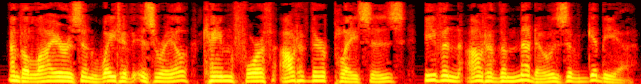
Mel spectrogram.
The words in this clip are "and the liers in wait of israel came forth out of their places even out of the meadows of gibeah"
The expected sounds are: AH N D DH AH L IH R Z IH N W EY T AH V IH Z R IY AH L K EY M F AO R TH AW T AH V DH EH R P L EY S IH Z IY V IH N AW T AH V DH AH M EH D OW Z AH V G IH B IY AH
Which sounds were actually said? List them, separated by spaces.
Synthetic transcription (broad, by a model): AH N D DH AH L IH R Z IH N W EY T AH V IH Z R IY AH L K EY M F AO R TH AW T AH V DH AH R P L EY S IH Z IY V IH N AW T AH V DH AH M EH D OW Z AH V G IH B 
